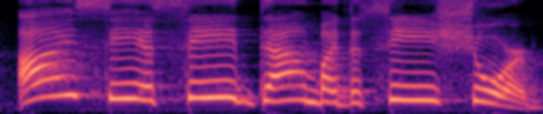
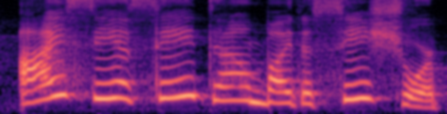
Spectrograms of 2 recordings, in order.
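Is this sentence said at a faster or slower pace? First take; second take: slower; faster. First: It is said at a slower, rhythmic pace. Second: It is said at a faster, quicker pace. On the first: "리듬 타서 한번 해보겠습니다" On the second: "스피드를 키워보면서 한번 해볼게요"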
